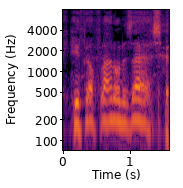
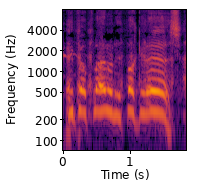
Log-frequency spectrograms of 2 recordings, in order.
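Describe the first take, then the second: First: Said in the usual way. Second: Higher, louder mock Manchester accent yelling. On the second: Host imitating Davey Boy's Manchester yell on air. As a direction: ham up a Manchester announcer's outburst. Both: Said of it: "Davey Boy with that Manchester accent".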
